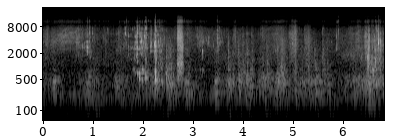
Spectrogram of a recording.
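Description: Hands splash and rinse in a water bath used for hand-dyeing yarn, giving soft, close drips and trickles with a few sharper sloshes, quiet and with no talk.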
